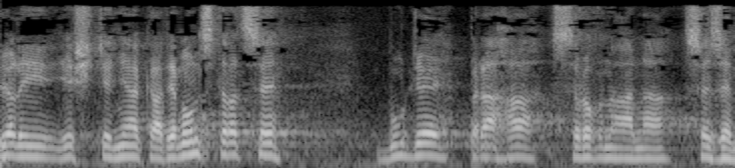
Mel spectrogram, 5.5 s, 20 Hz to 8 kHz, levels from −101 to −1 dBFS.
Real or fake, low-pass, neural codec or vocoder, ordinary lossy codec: fake; 7.2 kHz; codec, 16 kHz in and 24 kHz out, 2.2 kbps, FireRedTTS-2 codec; MP3, 32 kbps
